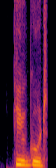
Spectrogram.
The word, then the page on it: fugued: Indian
